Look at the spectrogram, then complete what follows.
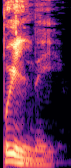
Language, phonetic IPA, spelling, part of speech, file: Russian, [ˈpɨlʲnɨj], пыльный, adjective, Ru-пыльный.ogg
- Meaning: dusty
